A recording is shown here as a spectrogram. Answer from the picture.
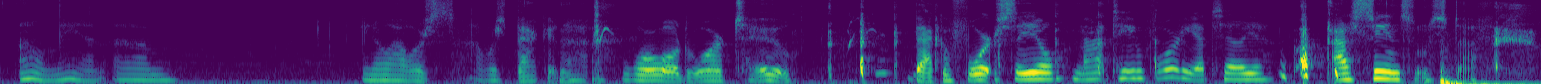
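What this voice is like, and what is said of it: Old man character voice. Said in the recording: “give me your best old man voice. Like your old, like a an impression of an old dude.”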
